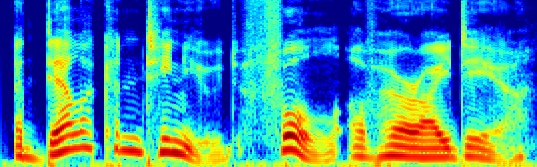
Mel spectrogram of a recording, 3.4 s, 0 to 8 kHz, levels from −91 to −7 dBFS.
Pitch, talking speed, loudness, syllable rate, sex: 135 Hz, 105 wpm, -17 LUFS, 3.5 syllables/s, male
